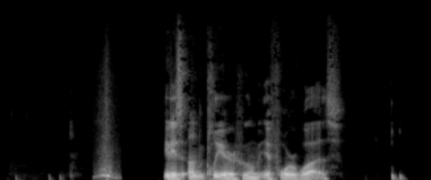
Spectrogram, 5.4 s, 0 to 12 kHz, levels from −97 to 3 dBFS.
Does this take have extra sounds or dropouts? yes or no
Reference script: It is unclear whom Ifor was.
yes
